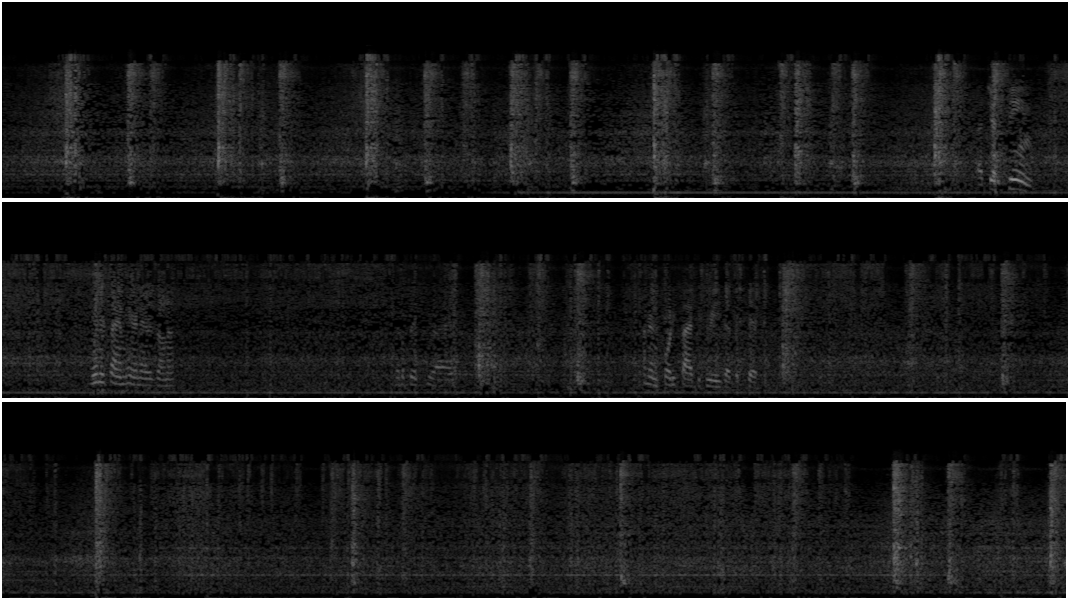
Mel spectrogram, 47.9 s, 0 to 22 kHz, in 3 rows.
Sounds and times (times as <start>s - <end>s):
Speech: 14.6s - 15.5s, 17.3s - 18.6s, 21.9s - 22.8s, 25.6s - 27.4s.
